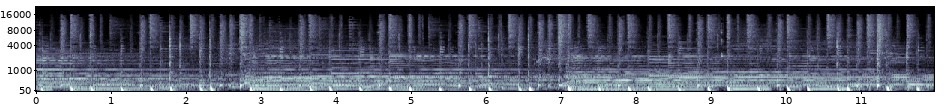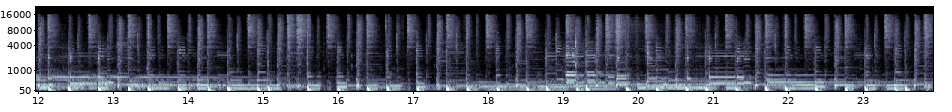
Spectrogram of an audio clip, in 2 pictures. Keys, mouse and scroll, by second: 2.2 click, 4.0-5.0 shift+middle drag, 5.0 space, 7.9-12.0 middle drag, 16.3 space, 16.9 ctrl+s, 18.9 click, 19.5 Tab, 19.7 click, 20.1 middle click, 20.3-20.6 scroll up 1, 20.6 ctrl+s.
